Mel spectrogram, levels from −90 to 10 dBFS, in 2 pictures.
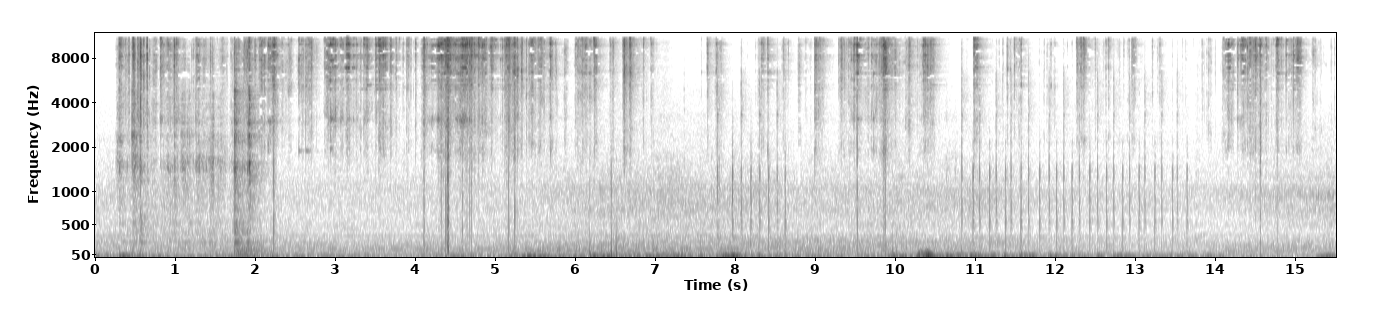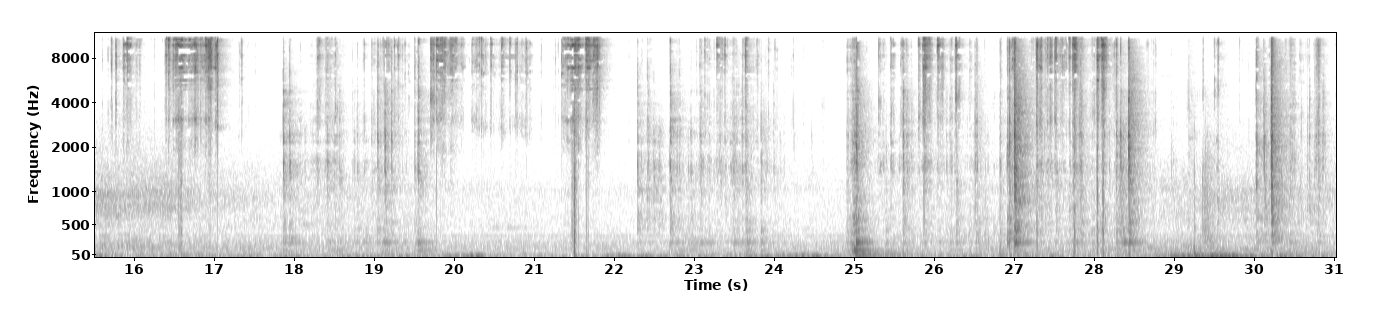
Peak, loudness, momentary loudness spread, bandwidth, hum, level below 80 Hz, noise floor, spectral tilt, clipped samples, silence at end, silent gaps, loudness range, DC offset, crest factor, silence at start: -2 dBFS; -26 LUFS; 24 LU; 11.5 kHz; none; -48 dBFS; -59 dBFS; 0.5 dB/octave; under 0.1%; 0.15 s; none; 15 LU; under 0.1%; 30 dB; 0 s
